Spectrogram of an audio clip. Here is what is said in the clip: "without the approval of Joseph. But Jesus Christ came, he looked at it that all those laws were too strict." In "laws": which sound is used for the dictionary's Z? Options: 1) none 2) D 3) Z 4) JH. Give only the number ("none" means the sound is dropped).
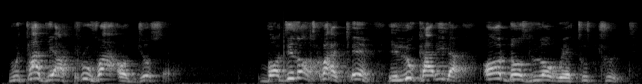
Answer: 1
